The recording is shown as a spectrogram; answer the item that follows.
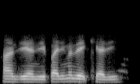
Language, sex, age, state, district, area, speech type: Punjabi, male, 18-30, Punjab, Gurdaspur, urban, conversation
